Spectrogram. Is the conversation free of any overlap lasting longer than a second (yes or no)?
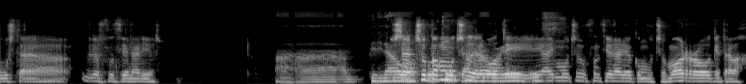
no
